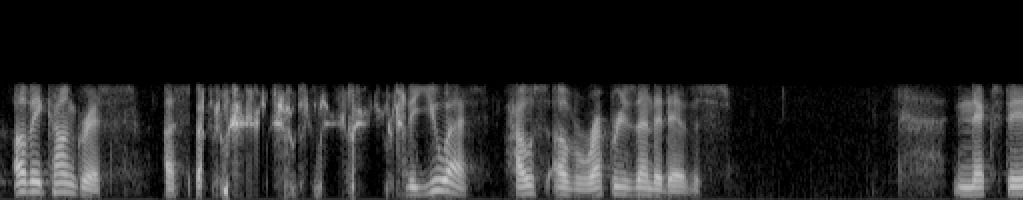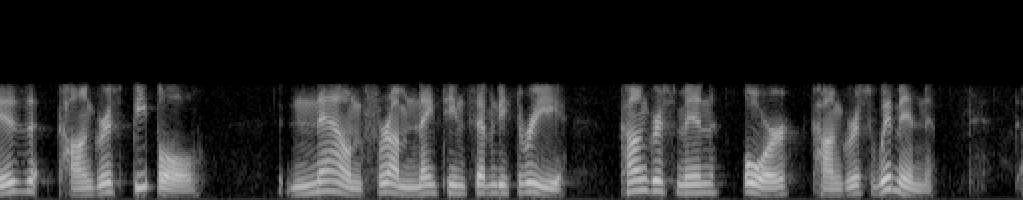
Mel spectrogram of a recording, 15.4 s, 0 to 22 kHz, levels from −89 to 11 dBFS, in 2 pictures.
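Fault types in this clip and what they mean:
Codec payload misread: AMR frames unpacked with fields misplaced, fitting octet-aligned packing read as bandwidth-efficient; from 1.50 to 3.05 s speech turns to garbled warble.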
